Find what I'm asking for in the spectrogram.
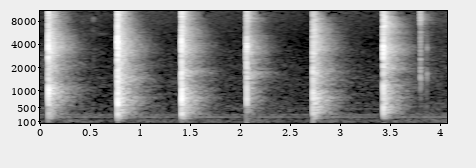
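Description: Slow, steady hand claps, six crisp and evenly spaced with a faint seventh trailing off, from a single person clapping alone at close range with no talking.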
